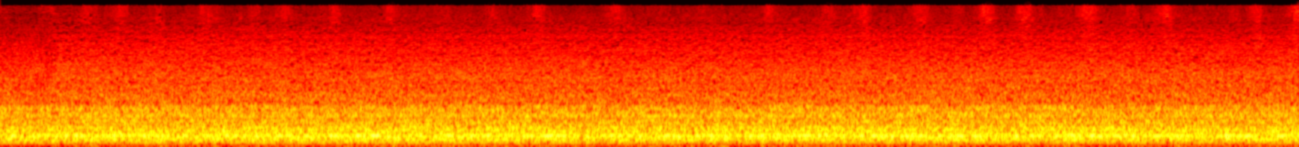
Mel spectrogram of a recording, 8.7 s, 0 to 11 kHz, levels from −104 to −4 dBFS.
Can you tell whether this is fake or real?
real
